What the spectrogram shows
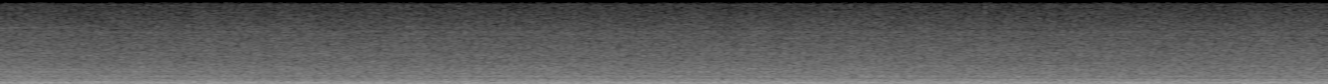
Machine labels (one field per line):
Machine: slide rail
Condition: normal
